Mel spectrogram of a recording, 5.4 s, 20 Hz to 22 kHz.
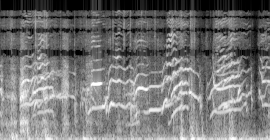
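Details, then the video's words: Newborn Jindo dog puppies at a countryside home, part of a litter of nine born on New Year's Day, crying in high, wavering whines that rise and fall, several overlapping, with soft thumps below. "새해첫날 시골집 진돗개 9마리 출산했어요 새해 첫 우렁찬 울음소리와 함께 새생명이 탄생"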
